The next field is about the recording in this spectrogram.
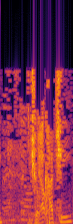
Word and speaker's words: Chokachi: And that person today is David Chokachi. Am I pronouncing that correctly? Chokachi, yep.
